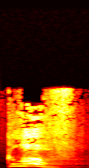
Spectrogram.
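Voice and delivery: high, loud, slow command; mock magician. Pastor redoing the lame trick for the congregation, hammed-up. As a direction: ham up the spell for the congregation. Speaker now performs the trick.

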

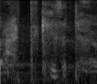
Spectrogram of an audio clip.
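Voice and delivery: hushed paranoid whisper. Retold or imitated. Husband whispers his fear to his wife, whispering. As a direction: lean in and whisper it. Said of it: "And I'm like".

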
